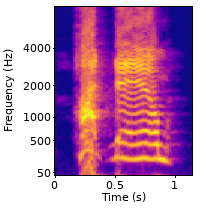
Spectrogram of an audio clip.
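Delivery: piercing, shrill, booming, full-volume joyful scream. Retelling the reaction to a boss's call with good news, reenacting a joyful scream. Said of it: "I should have warned you I was going to scream".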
